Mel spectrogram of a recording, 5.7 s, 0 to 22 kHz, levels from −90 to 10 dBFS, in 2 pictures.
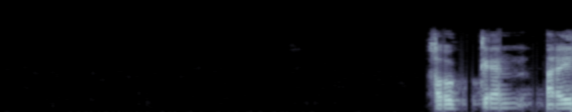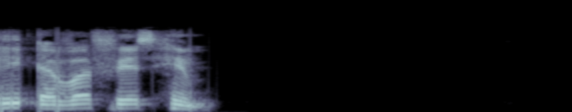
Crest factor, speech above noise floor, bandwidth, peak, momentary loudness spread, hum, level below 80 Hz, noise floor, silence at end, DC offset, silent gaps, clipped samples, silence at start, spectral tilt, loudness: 20 dB; 70 dB; 7.8 kHz; -2 dBFS; 6 LU; 50 Hz at -55 dBFS; -52 dBFS; -88 dBFS; 1.8 s; under 0.1%; none; under 0.1%; 2.15 s; -3.5 dB/octave; -17 LUFS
